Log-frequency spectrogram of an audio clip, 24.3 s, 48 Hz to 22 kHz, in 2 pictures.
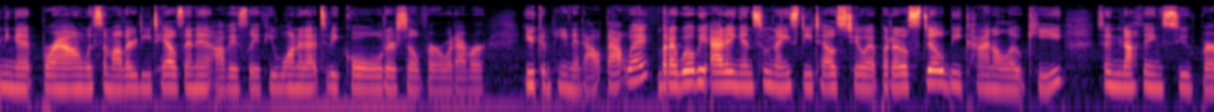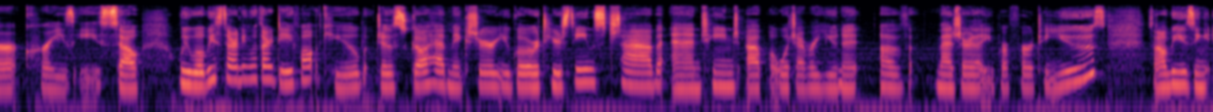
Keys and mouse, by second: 21.3-22.8 drag.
